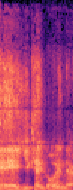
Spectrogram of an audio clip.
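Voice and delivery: plain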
